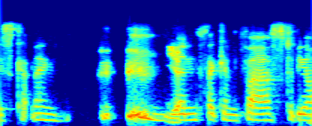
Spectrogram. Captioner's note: clears throat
